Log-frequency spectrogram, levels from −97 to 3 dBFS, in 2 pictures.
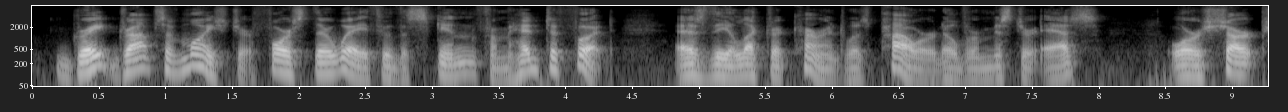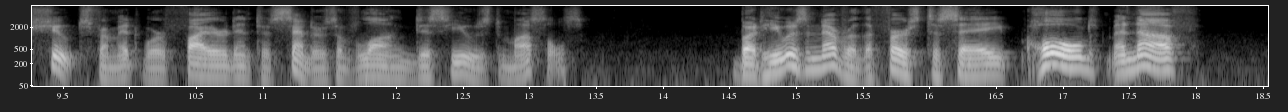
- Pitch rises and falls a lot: Yes, wide, 8.0 semitones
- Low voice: Yes, very low, 95 Hz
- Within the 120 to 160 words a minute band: Yes, average, 150 wpm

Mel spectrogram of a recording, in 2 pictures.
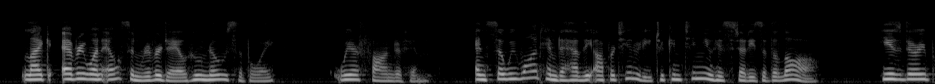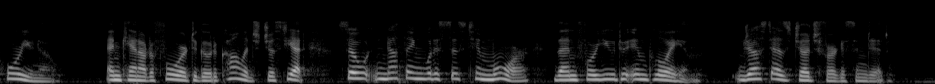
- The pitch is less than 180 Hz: No, high, 215 Hz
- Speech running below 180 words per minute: No, average, 200 wpm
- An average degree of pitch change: Yes, average, 4.8 semitones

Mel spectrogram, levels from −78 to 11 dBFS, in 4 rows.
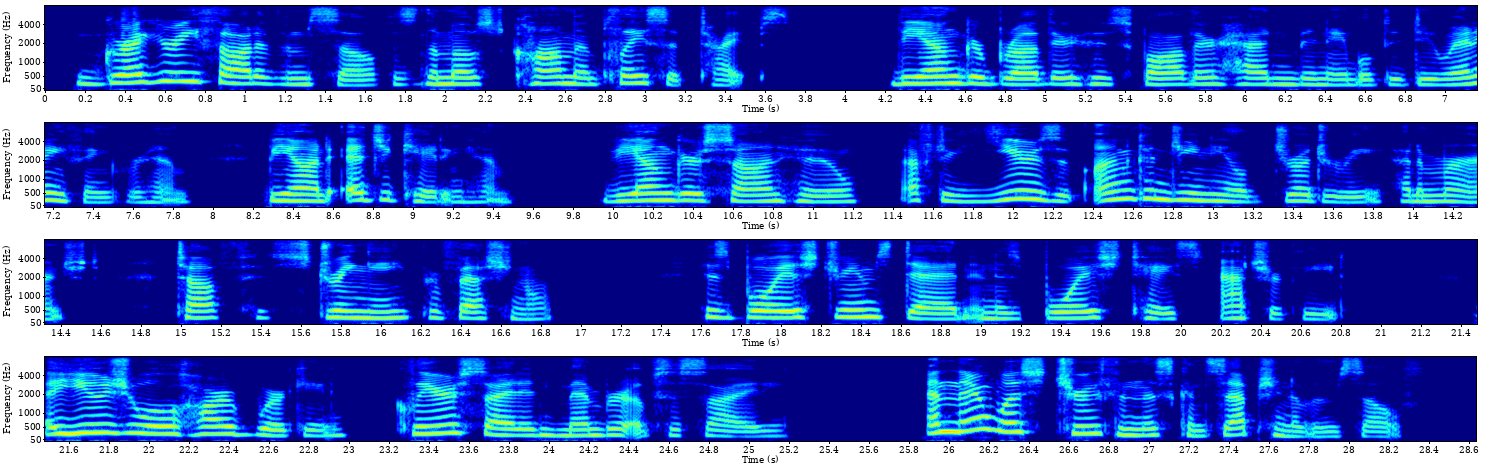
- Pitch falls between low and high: No, high, 225 Hz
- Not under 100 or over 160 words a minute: Yes, average, 140 wpm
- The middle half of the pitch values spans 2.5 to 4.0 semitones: Yes, average, 3.3 semitones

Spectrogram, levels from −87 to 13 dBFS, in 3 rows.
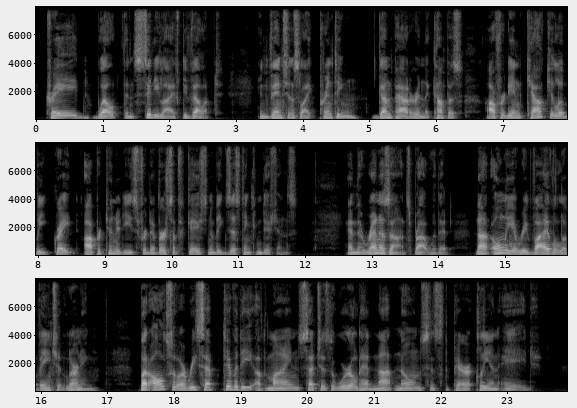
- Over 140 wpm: No, slow, 135 wpm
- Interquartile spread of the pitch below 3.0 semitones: No, average, 4.4 semitones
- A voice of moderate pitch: No, low, 125 Hz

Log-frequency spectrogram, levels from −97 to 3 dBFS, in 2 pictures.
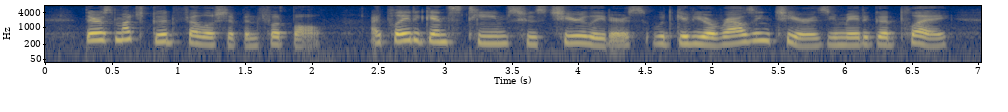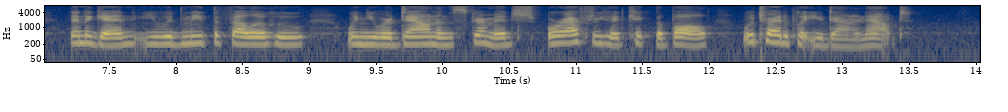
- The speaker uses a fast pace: Yes, fast, 240 wpm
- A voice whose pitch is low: No, high, 210 Hz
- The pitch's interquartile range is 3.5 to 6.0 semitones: No, average, 3.1 semitones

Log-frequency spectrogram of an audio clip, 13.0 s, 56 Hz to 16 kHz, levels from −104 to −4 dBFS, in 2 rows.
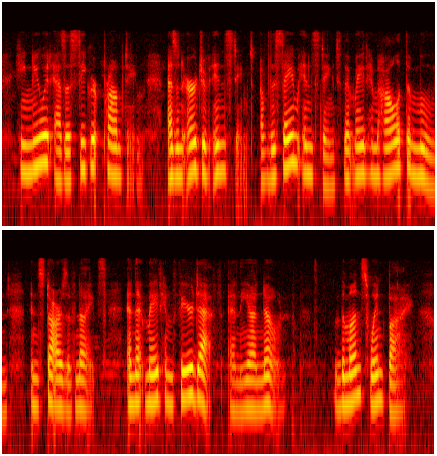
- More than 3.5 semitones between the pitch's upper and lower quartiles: No, average, 3.2 semitones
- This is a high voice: Yes, high, 200 Hz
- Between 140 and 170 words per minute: No, average, 180 wpm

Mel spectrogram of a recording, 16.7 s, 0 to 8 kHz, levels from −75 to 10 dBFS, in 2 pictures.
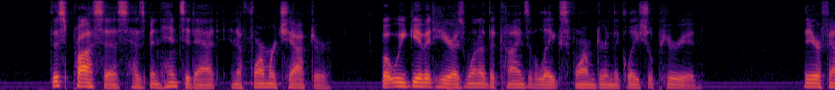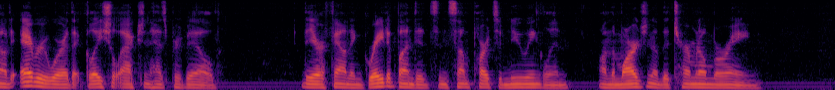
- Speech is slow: No, average, 200 wpm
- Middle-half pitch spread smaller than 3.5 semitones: Yes, average, 2.8 semitones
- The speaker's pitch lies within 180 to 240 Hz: No, low, 105 Hz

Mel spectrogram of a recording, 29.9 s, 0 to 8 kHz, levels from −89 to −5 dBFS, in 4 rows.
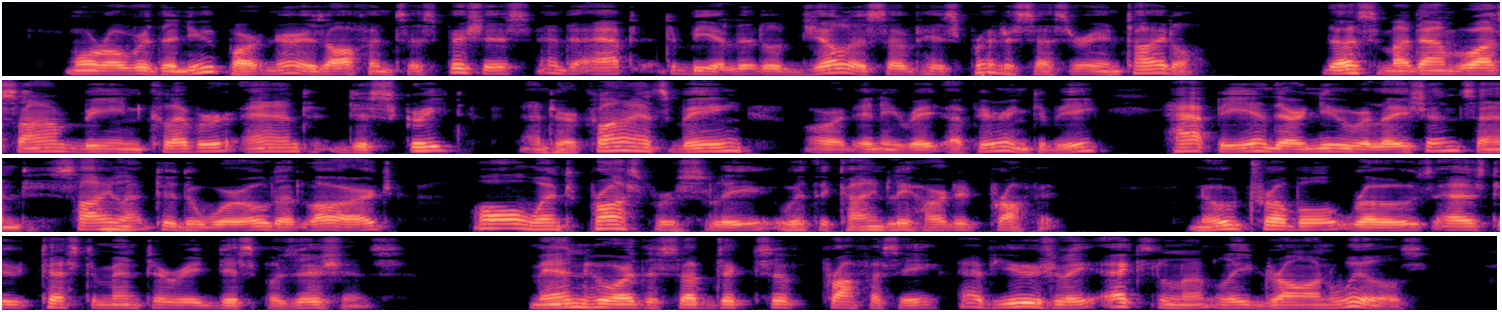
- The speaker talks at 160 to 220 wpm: No, average, 150 wpm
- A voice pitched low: Yes, low, 120 Hz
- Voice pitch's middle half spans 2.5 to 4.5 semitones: Yes, average, 3.6 semitones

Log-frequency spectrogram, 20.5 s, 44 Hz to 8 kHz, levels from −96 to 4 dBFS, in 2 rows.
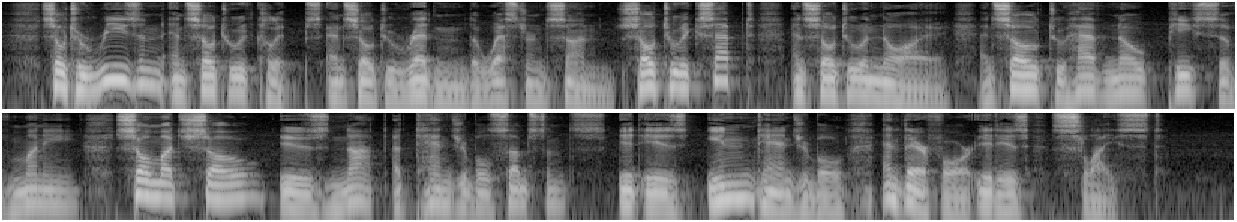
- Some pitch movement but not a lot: No, wide, 6.3 semitones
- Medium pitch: No, very low, 95 Hz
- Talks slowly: Yes, slow, 130 wpm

